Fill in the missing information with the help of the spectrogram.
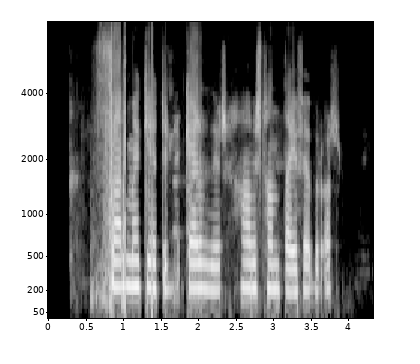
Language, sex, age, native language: Icelandic, male, 14, Icelandic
